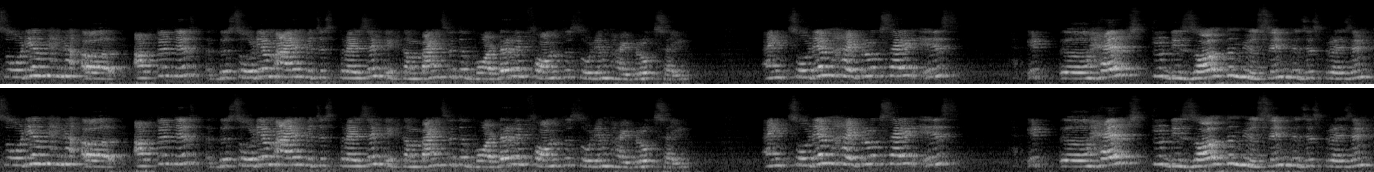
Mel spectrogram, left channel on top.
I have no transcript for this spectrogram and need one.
after this, the sodium ion which is present, it combines with the water and forms the sodium hydroxide. And sodium hydroxide helps to dissolve the mucin which is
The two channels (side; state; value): both; identical; correlation 1.00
